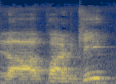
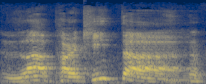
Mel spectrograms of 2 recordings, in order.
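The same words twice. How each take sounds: First: Slower, louder announcer call; ring announcer. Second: Plain; ring announcer. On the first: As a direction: stretch it out like a luchador announcer. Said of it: "hold it like the luchador announcer". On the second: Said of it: "let me have this one". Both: Acted.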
